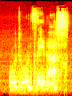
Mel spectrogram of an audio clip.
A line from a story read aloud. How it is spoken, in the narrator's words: groaned Wilbur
